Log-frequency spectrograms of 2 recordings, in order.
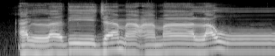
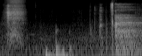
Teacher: Maknya juga harus dibaca panjang 2 harokat.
